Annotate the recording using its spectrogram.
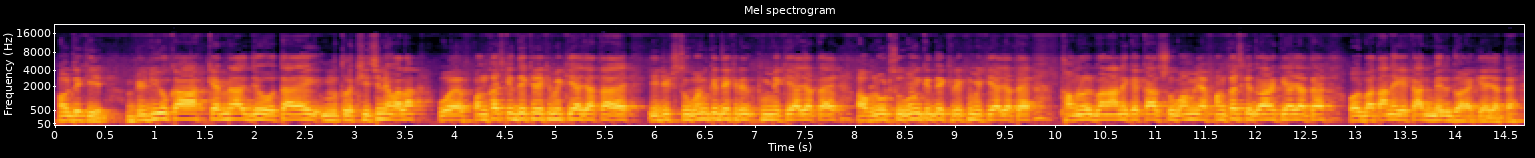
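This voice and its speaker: A man's voice: a little high, steady tone, fairly quick, hardly any pauses, darkish tone. A man teaching a casual grammar lesson in a chatty, joking way, with a Bhojpuri-tinged Hindi accent. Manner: chatty, joking, addresses viewers as brothers. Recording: slightly dull lo-fi recording.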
